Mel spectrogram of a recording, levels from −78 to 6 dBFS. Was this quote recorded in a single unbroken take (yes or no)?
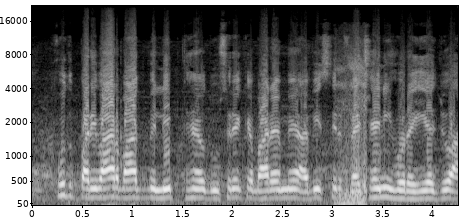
no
